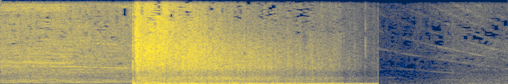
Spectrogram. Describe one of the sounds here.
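A balloon bursts with a loud bang.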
